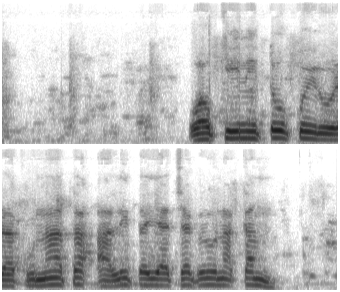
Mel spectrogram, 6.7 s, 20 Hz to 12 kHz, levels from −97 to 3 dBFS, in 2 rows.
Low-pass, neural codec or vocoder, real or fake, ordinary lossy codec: 10.8 kHz; none; real; Opus, 16 kbps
